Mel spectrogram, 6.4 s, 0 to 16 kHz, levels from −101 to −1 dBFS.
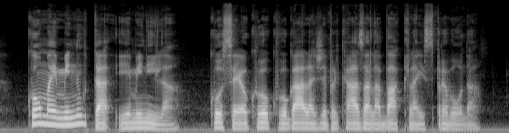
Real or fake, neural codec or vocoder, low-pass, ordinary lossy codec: real; none; 14.4 kHz; none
